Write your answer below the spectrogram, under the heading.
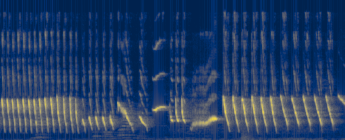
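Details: Young-canary training song from a canary: long fast trills of descending strokes, then a quick mix of swept notes and a warbling phrase before another rapid rolling trill, loud and unbroken.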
